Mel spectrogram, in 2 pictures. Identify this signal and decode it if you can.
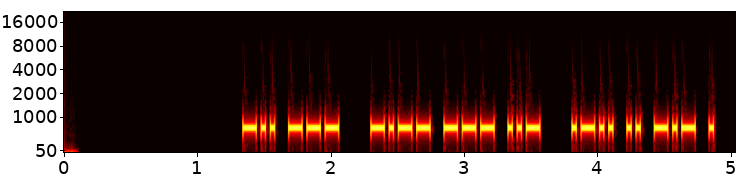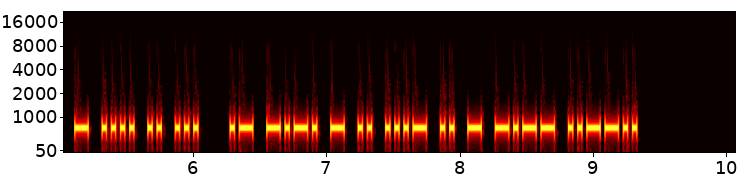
Morse code, heard as a keyed tone, about 36 wpm, 700 Hz. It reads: DO YOU LIKE THIS ACTIVITY?
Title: Sentences from Top 1000 Words - Review Part 4 - 35wpm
